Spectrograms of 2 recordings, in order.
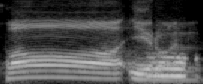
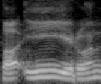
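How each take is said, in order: First: The first syllable has the long vowel. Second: The second syllable has the long vowel. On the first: The speaker calls it right. "to-nya saja loh Om ya, yang panjang" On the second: The speaker calls it wrong. "to-nya pendek jadi uh, hamzahnya yang panjang, bukan ta'irun"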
